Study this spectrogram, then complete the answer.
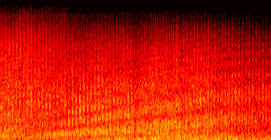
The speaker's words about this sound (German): So klein ist der Landeplatz, dass der Hubschrauber gar nicht richtig aufsetzen darf.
